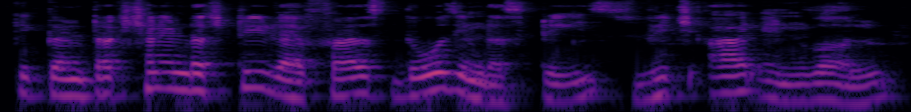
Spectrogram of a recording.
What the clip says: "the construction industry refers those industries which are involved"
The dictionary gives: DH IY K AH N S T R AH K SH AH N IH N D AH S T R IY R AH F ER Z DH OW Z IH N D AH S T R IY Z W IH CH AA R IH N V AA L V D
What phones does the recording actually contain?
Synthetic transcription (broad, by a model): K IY K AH N T R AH K SH AH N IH N D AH S T R IY R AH F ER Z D OW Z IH N D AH S T R IY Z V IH CH AA R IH N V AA L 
